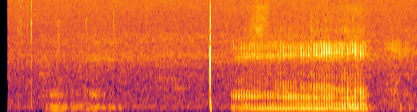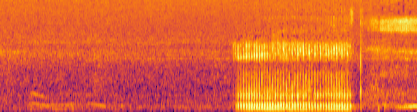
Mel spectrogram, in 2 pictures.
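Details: Tasha, a sleeping dog, gives two loud, rattling inspiratory snores about four seconds apart with quiet breathing between: ordinary snoring.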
